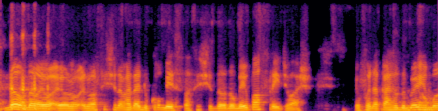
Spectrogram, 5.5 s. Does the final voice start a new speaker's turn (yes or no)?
no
